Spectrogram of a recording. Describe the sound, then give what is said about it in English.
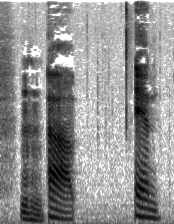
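A single small tap as a pencil that a man tosses around is dropped onto a table, landing briefly in a pause between stretches of someone's voiced sounds. “that's the first time of the night that … has dropped the pencil he tosses around”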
